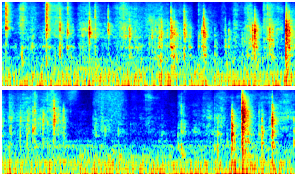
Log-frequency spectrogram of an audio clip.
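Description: A hand flips and smooths the thin glossy pages of an open printing-industry magazine, with fingertips pressing them flat and rubbing across the paper. The clip is a steady stream of crisp, bright paper rustles and crackles, broken by sharp snapping page turns and quieter, softer stretches of rubbing.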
